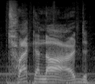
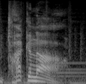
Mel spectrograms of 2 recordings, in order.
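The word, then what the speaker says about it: Traquer: As for my name, not Trackard. It is Trakar.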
